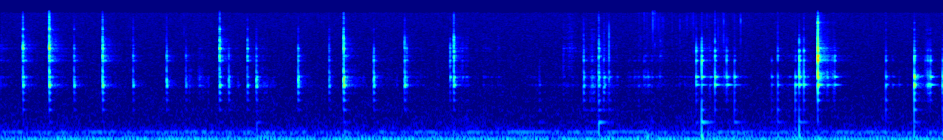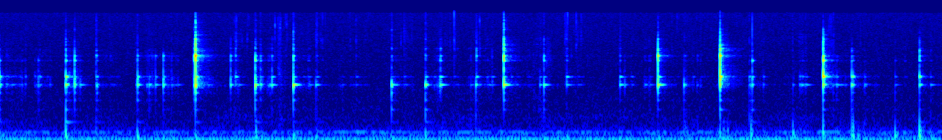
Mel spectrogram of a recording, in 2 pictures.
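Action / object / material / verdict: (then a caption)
tap / conch shell / shell / none. A conch shell is tapped repeatedly at an uneven pace, giving quiet, bright, high-pitched clicking taps. Each tap dies away almost instantly over a faint low hum.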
